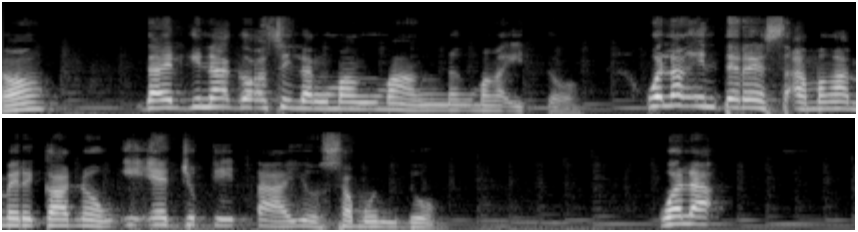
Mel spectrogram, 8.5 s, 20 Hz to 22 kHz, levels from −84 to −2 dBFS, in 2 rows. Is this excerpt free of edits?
yes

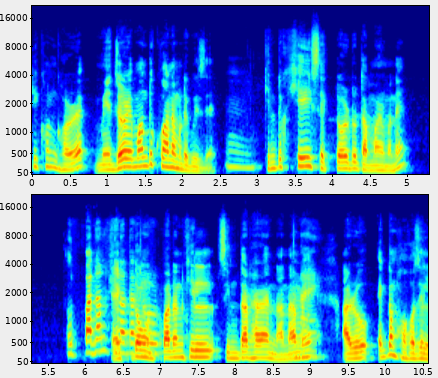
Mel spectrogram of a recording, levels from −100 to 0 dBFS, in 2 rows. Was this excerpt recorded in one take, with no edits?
yes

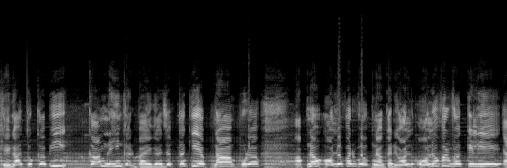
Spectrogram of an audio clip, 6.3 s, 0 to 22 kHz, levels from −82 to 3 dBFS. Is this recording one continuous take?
yes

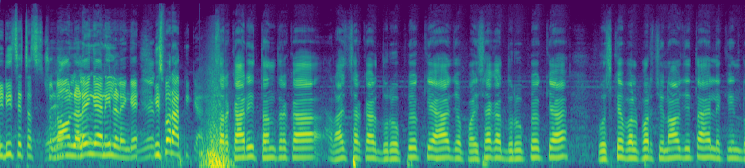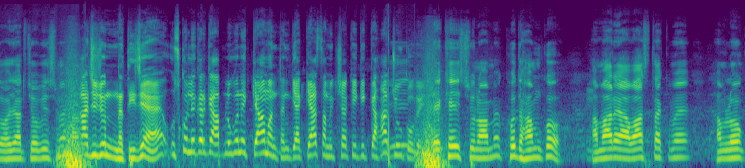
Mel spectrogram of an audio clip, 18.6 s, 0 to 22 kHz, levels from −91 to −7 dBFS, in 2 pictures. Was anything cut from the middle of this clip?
yes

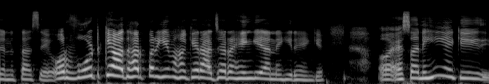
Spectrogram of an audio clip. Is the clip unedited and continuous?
no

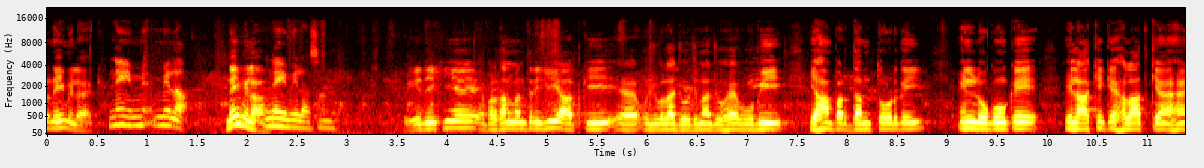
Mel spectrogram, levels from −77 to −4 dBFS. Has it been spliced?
no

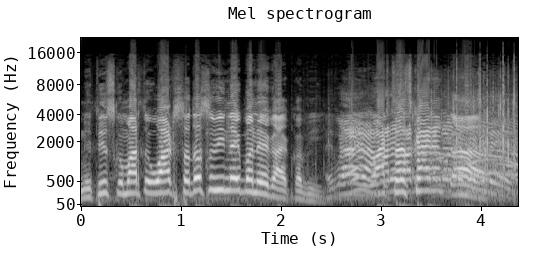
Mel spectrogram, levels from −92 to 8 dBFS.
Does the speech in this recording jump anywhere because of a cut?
no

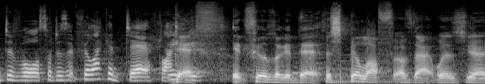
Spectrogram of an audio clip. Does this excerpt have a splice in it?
yes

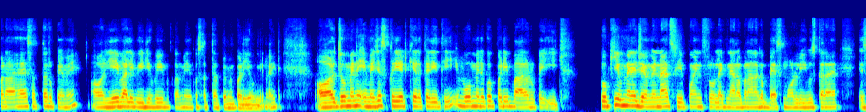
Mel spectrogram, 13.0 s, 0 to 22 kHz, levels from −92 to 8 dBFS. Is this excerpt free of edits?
yes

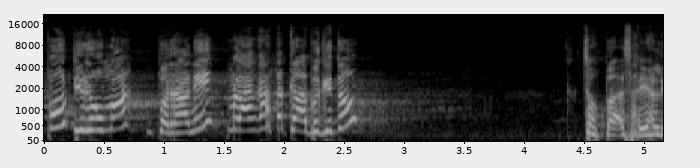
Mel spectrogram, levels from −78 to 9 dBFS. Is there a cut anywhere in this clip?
yes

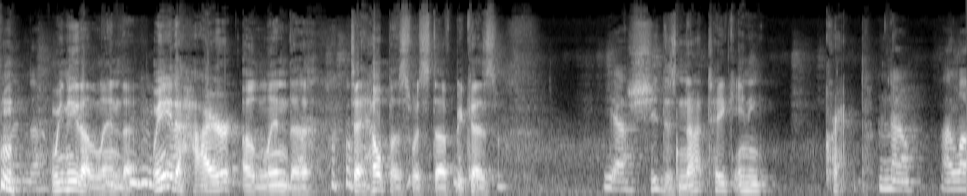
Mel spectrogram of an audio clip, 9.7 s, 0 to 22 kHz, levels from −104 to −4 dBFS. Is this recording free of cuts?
yes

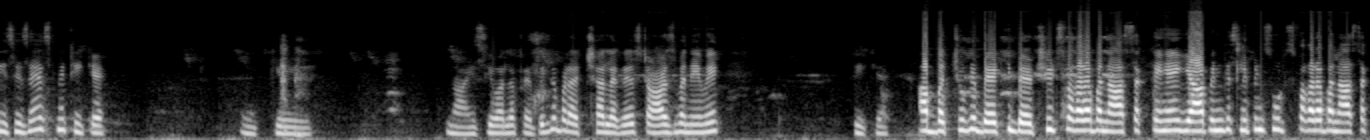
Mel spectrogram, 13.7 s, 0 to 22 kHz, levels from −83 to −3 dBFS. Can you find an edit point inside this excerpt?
no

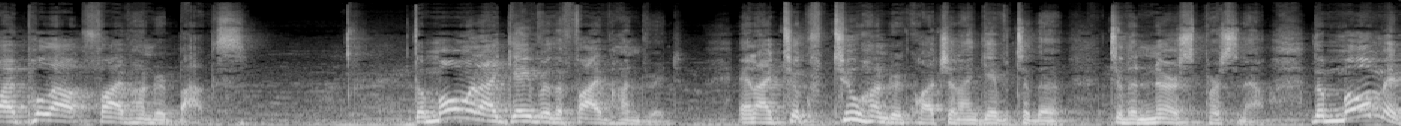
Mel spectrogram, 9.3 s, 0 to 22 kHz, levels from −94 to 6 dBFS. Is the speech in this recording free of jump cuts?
yes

